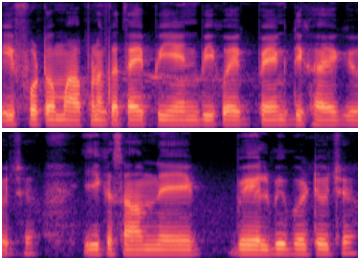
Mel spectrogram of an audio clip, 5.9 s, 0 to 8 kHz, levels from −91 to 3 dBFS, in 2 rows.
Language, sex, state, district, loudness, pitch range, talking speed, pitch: Rajasthani, male, Rajasthan, Nagaur, -19 LUFS, 105-110 Hz, 160 wpm, 105 Hz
